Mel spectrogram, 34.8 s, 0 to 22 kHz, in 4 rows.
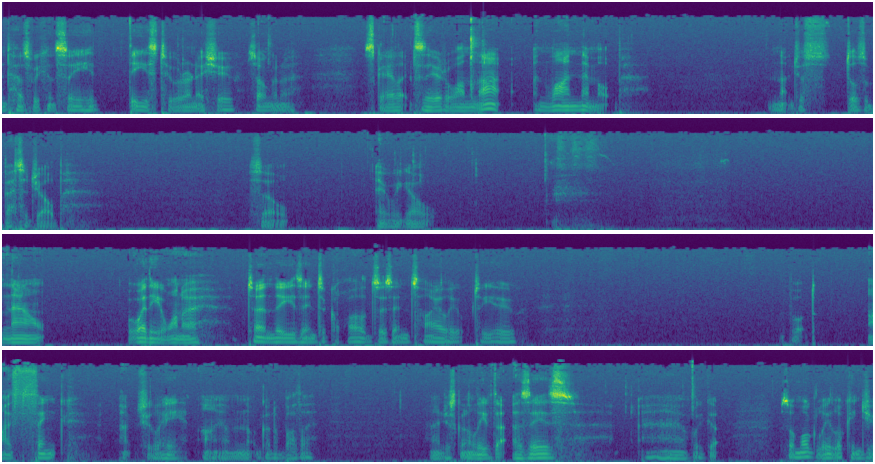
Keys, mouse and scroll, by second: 1.3-4.1 drag, 3.8 s, 5.7-8.2 middle drag, 13.2-16.2 middle drag, 18.8-22.4 drag, 21.6-23.5 middle drag, 30.7-34.8 middle drag.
